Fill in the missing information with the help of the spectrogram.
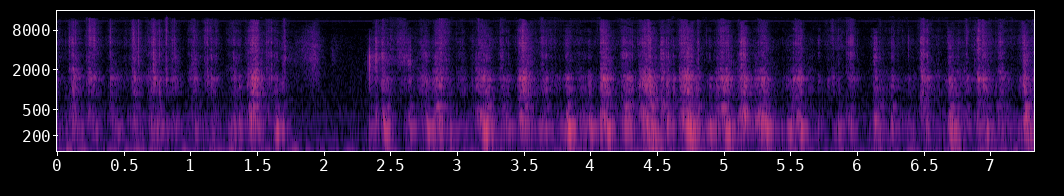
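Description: A pointed wooden stylus scratches across a flat black-coated scratch art card about A4 in size. The strokes are quick, dry and raspy, coming in an uneven rhythm with a short pause near the two-second mark before the scratching resumes.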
